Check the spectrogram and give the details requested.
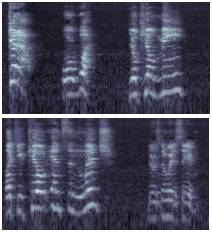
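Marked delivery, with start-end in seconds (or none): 0.1-0.5 furious shout. Acted. Picard ordering Lily out in a furious shout. 0.9-4.8 loud, high, taunting comeback; angry retort. Acted. Lily taunting Picard about Ensign Lynch, loud and angry. Lily fires back in argument.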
